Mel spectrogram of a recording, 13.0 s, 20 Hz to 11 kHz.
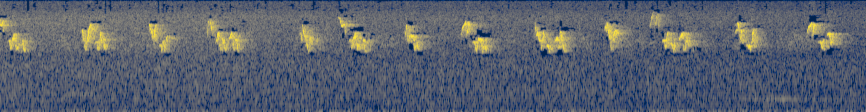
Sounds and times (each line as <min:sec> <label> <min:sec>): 0:00.0 bird song 0:03.8
0:00.0 light wind 0:13.0
0:04.5 bird song 0:13.0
